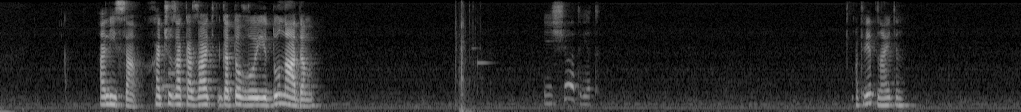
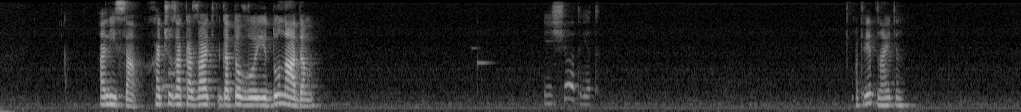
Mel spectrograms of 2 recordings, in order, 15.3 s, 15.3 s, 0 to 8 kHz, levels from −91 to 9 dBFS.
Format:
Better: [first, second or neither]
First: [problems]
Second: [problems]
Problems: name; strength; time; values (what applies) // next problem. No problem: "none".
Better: second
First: background sound (Slam); 20 dB below the speech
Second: none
